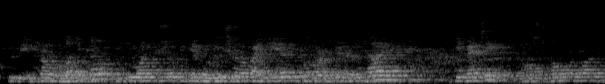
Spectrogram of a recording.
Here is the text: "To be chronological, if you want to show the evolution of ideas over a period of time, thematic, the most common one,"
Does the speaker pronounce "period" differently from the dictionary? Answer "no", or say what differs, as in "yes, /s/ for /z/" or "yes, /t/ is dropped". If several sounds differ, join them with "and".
yes, /d/ is dropped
